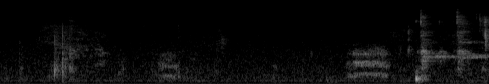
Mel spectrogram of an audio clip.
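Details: Sleepy kittens in a gentle wake-up cycle, snuggled with a person indoors on weigh-in night; a soft, faint harmonic mew near the end, with a brief earlier call, quiet rustling and a sharp click.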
